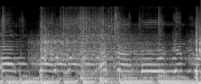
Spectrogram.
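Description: Reggae riddim playing: a deep, steady bass line under evenly spaced drum hits and sustained instrument tones.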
